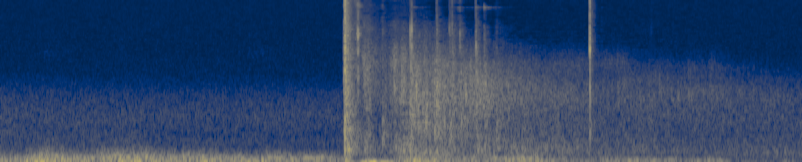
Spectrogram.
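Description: A single rifle shot from a semi-automatic FN SCAR about two and a half seconds in: a sharp crack followed by about a second of rattling echo that fades away. A single sharp click follows near the end, over a low wind rumble on the microphone.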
